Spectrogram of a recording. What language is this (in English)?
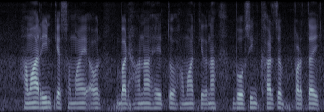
Magahi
